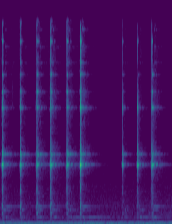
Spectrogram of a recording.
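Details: Fender Vibrolux Reverb amp being tapped with a chopstick for microphonics: crisp taps about four a second dying away cleanly with no ringing, crackle or hum; rectifier valve is fine.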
